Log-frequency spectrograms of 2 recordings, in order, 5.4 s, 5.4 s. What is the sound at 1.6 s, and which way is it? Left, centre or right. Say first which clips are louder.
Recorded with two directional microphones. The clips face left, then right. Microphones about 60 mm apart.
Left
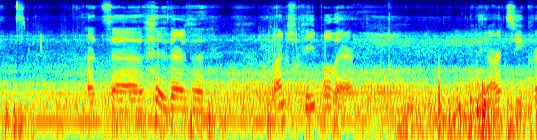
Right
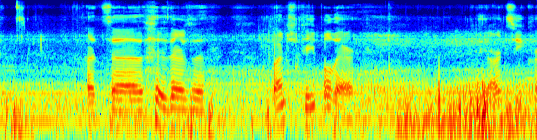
Speech: even; right.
